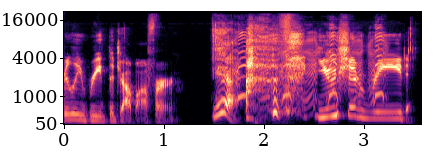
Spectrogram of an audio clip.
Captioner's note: laughs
